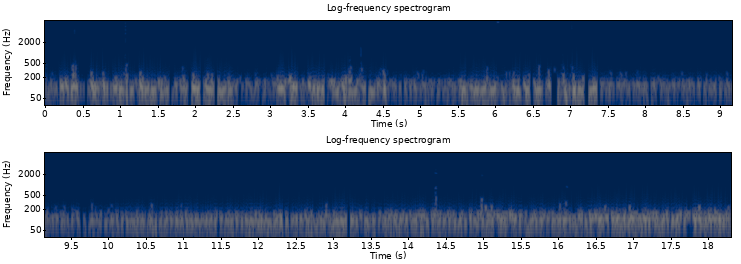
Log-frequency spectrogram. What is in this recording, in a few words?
radio banter; The Clifford Ball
